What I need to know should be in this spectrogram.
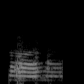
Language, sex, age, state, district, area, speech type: Santali, female, 30-45, Jharkhand, East Singhbhum, rural, conversation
